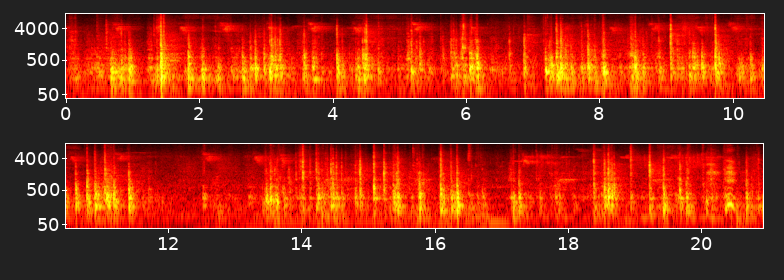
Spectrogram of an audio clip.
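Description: Plastic and metal clicks, knocks and rattles as a car door lock mechanism and its cable are worked out through the access hole of the inner door panel, knocking against the door's sheet metal. The sharpest knock comes about a second and a half in.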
